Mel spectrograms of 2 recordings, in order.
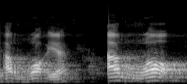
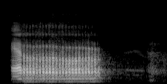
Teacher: Rasain ujung lidah nempelnya ke langit-langit selurus ujung lidah itu. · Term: huruf ro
